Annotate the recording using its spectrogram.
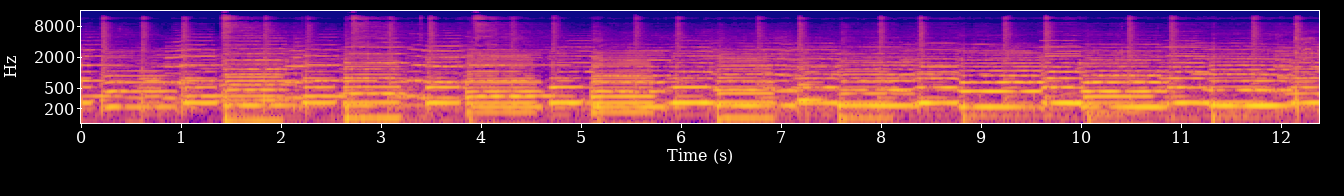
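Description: Wind band of saxophones and French horns playing a tune in full chords over a bass line that changes note about once a second, with a steady beat.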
